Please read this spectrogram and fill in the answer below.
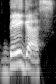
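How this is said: The word begins with a B sound.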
